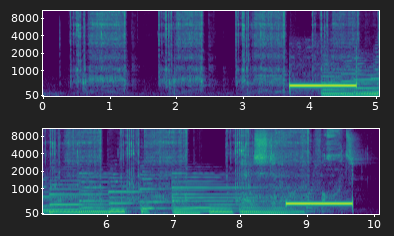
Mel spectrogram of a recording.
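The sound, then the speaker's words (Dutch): Telephone dialing tones, loud, as a phone call is placed: a steady electronic tone, then a run of shifting beeps and pitches, then the steady tone again. A few short noisy bursts come first. “Dan moeten we Joris Roelofs even bellen”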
